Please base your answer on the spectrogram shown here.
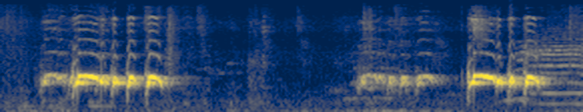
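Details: Local zebra dove used as a lure for other zebra doves: three bursts of fast, tremulous cooing separated by silence, the last phrase trailing into a brief, higher, buzzy overtone.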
